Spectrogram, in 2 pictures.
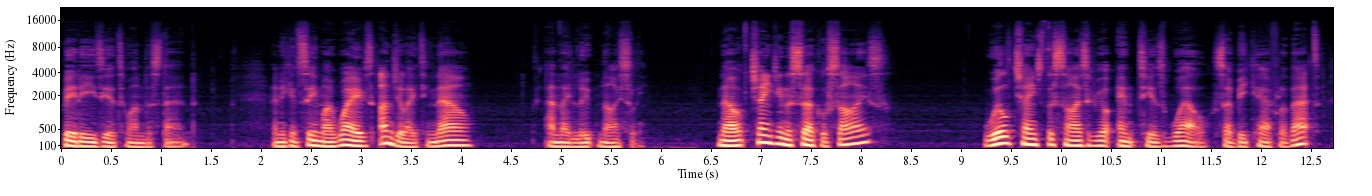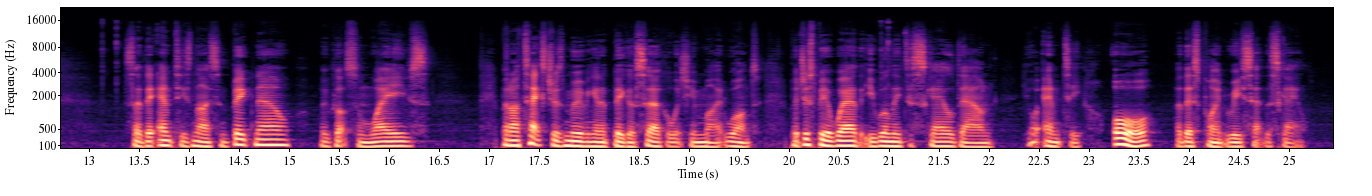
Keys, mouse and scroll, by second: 6.3 click, 7.9 s, 9.9 click, 13.2 click, 13.5 space, 15.8-21.0 drag, 20.9 space.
